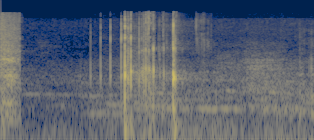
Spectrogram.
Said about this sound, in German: Wow, also auf den Sound bin ich echt gespannt. Lecker, mit dem Senf. Ja, lecker so eine Bocki.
